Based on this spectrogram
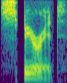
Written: spirit

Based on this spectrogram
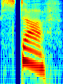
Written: stuff

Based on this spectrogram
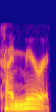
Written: chimeric

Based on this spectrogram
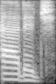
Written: adage

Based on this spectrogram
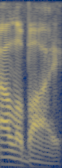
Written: alibi

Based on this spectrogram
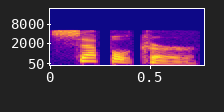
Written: sepulcher

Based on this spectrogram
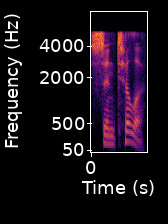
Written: scintilla

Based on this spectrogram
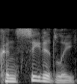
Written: concededly

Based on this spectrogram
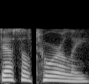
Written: desultorily

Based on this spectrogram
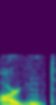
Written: ardent

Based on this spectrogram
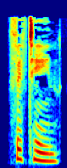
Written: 15

